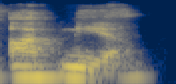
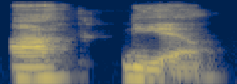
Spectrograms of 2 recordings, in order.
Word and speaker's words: Othniel: So it's Othniel. – Othniel.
